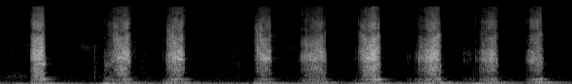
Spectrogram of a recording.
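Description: Metal pins pinched in the fingers scratch the top of a grey foam windscreen on a black microphone. Nine separate bright, crackly scraping bursts follow one another at an uneven pace, each fading quickly into a low background hum.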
